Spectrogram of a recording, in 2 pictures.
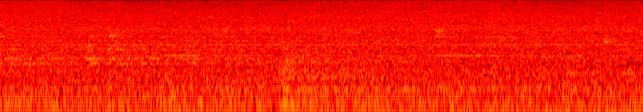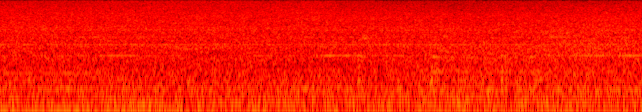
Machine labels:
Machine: pump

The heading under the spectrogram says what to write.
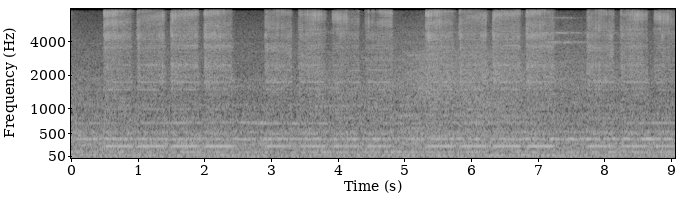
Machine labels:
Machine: slide rail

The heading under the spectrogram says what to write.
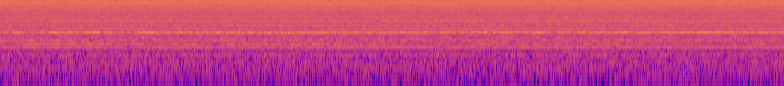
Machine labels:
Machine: fan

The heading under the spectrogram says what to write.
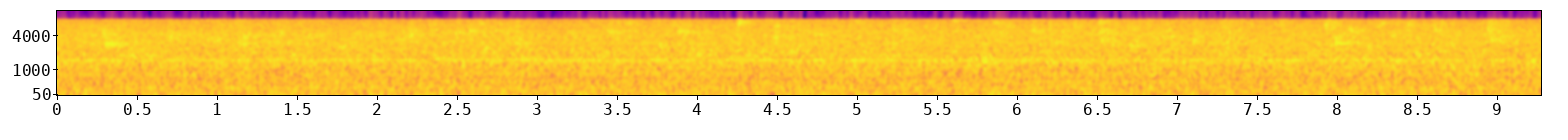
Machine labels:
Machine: pump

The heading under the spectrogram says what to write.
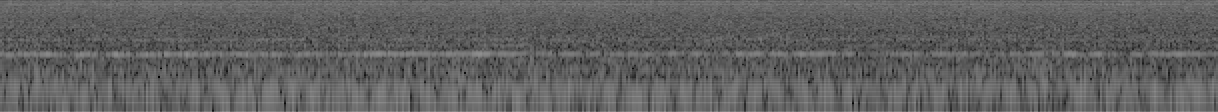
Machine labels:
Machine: fan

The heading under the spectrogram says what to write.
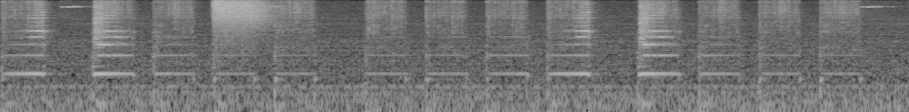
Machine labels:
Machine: slide rail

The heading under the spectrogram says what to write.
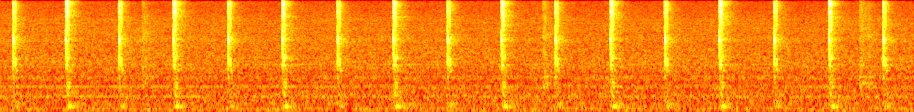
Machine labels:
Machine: valve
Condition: normal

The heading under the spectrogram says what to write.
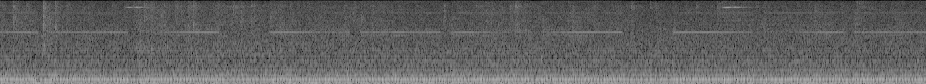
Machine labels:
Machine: slide rail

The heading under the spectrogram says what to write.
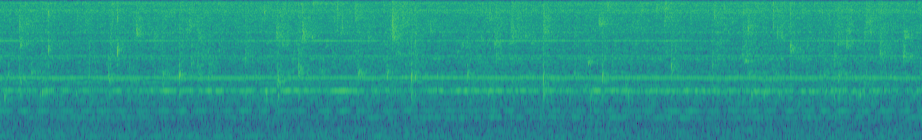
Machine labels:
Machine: pump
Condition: normal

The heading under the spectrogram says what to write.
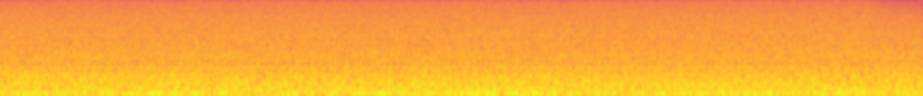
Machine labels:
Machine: fan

